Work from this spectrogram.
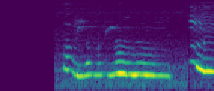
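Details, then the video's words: Puppy giving a drawn-out tonal whine lasting about a second, steady then falling, followed by a short higher rising yelp. "learn the names and sounds of animals: puppy"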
